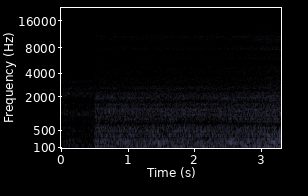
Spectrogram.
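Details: Goodman GMS80804BNBD gas furnace before repair: loud steady whooshing roar with low droning hum starting abruptly, from a noisy draft inducer fan; fixed by replacing the inducer fan with gasket.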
